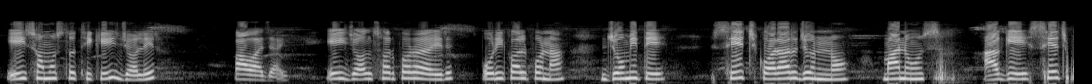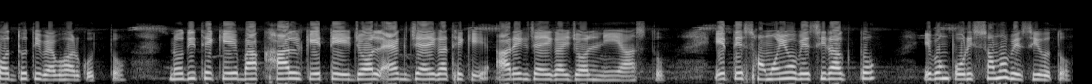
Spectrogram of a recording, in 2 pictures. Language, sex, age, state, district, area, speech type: Bengali, female, 45-60, West Bengal, Paschim Medinipur, rural, spontaneous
